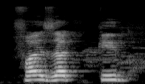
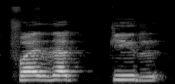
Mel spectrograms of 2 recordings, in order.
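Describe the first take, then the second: First: The consonant is a hissing z sound. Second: The consonant is a soft th-like sound. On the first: The speaker calls it wrong. "Kalau kita buat berdesis dia berubah menjadi zai" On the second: The speaker calls it right. "yang benar seharusnya"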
